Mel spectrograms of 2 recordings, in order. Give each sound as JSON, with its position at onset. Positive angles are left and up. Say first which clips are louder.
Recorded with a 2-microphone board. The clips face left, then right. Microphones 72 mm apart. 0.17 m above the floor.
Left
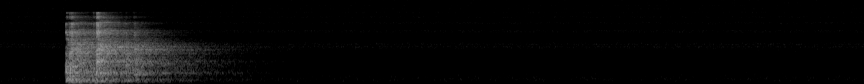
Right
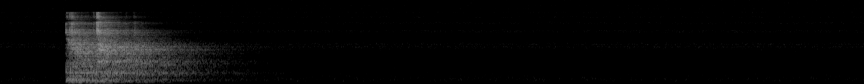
{"t": 0.7, "sound": "crushing", "louder": "left 4 dB", "side_deg": 55, "distance_m": 1.8}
